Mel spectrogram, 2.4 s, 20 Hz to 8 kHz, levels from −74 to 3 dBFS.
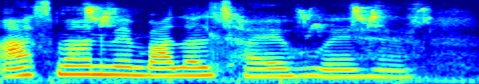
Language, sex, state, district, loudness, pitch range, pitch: Hindi, female, Jharkhand, Garhwa, -18 LUFS, 205-240 Hz, 225 Hz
